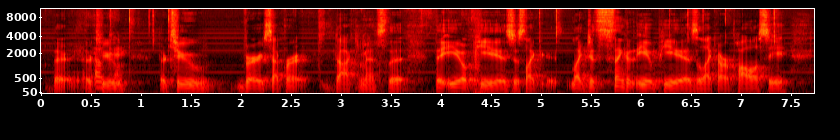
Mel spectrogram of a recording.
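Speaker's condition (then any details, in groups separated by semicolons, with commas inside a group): No condition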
